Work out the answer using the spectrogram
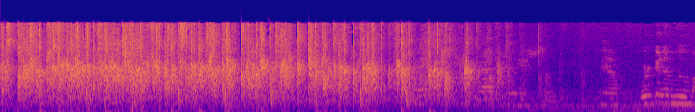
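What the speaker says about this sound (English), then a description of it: "I just would like to give a big round of applause for all these adults that make the difference" Applause from an audience at a school board meeting, dense and loud clapping for about four seconds that then thins out and fades, with speech coming in at the end.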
